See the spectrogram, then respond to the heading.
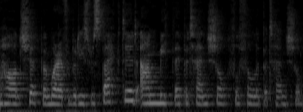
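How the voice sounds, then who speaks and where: There is noticeable background noise. A woman speaks at a medium pitch in a Welsh accent. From Wales. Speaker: charity centre manager. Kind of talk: interview.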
